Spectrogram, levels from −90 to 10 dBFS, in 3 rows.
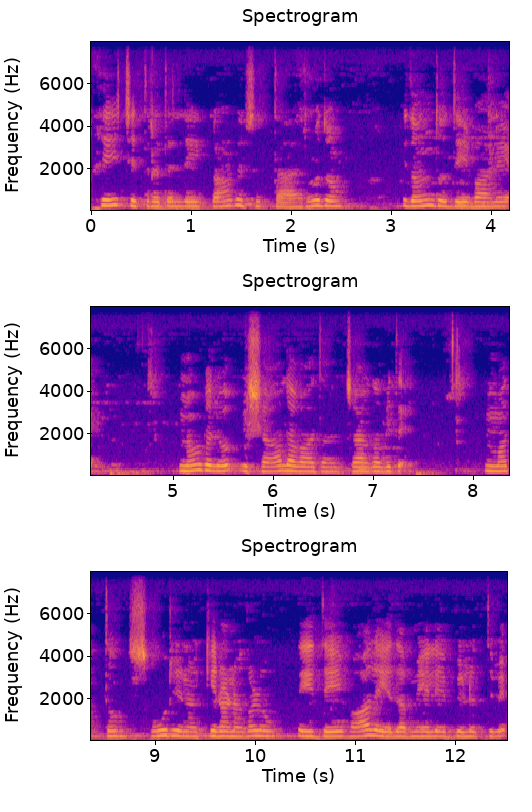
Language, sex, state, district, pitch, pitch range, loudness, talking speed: Kannada, female, Karnataka, Dakshina Kannada, 225 Hz, 215-240 Hz, -17 LUFS, 80 wpm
